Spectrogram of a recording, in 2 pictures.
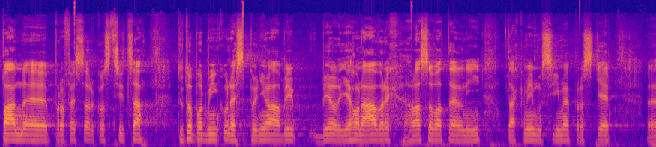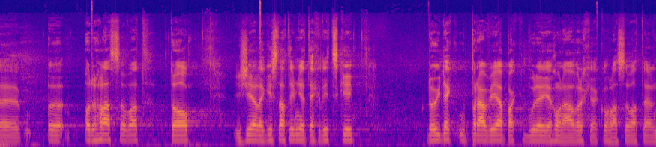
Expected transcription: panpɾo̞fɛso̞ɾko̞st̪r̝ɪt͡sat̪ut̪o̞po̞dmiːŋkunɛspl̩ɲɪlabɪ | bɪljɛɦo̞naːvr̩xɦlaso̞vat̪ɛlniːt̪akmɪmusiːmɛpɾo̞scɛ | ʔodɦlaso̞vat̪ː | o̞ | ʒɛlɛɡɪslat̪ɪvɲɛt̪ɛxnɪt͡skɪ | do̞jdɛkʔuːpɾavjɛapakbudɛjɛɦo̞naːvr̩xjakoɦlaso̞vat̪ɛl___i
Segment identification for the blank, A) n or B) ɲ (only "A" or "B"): A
